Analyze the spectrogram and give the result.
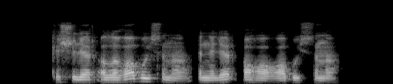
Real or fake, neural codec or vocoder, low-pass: real; none; 7.2 kHz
